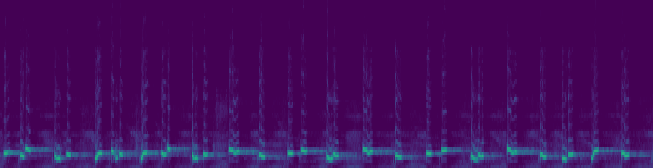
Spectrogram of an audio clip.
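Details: Long rapid-fire song of a sooty-headed bulbul in wild forest style, played to get bulbuls singing: dense, lively sequence of clipped, whistled, bubbling notes, roughly three per second, with no other sounds.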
